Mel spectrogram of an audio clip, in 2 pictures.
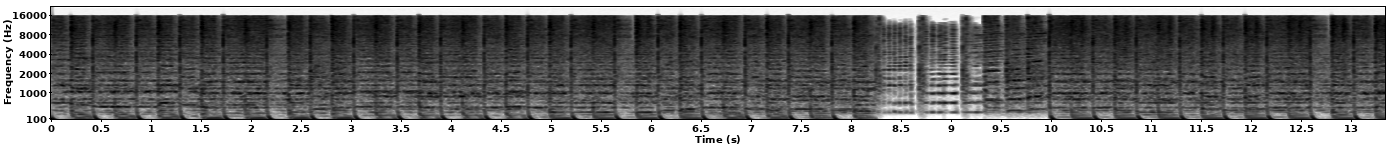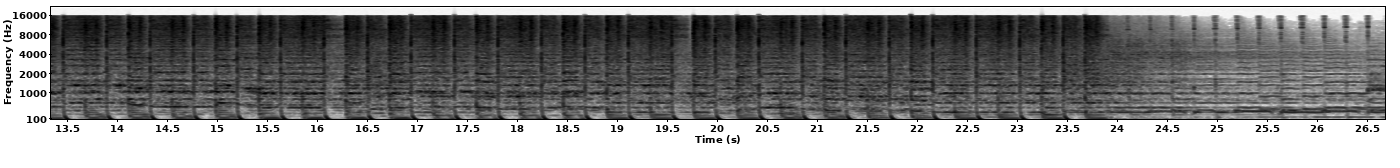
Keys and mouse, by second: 0.1 click, 1.5 click, 2.0 click, 2.8 ctrl+s, 3.6 click, 3.8 shift+click, 5.0 click, 5.1 click, 6.0 click, 6.2 click, 6.9-7.3 drag, 7.5 click, 7.7 click, 8.3 click, 8.5 drag, 9.4 drag, 9.7 click, 10.3 click, 15.0 click, 15.4 middle drag, 16.0-17.2 drag, 17.8 click, 18.5 click, 19.0 click, 19.8-21.5 drag, 22.6 click, 22.9-24.7 drag, 25.3 click, 26.4 middle click.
